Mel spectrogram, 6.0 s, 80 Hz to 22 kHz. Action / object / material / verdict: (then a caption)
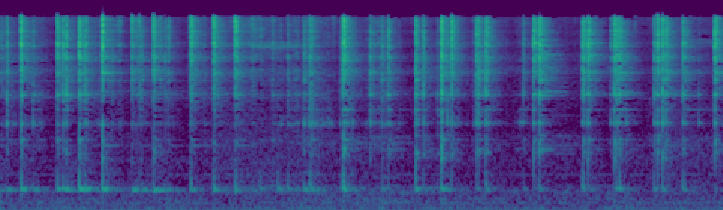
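tap / painted stainless steel insulated bottle / stainless steel / none. Long nails tap the painted metal body of a tall, hollow stainless steel insulated bottle with a white coffee-bean print and a steel cap, held in the hand. The result is an irregular run of sharp, clicky taps, each with a brief metallic ring around 480 Hz that dies away quickly, over a steady low hum.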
